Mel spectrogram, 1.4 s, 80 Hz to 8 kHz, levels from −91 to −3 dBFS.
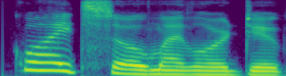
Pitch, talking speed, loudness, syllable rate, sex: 185 Hz, 210 wpm, -14 LUFS, 4.4 syllables/s, female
